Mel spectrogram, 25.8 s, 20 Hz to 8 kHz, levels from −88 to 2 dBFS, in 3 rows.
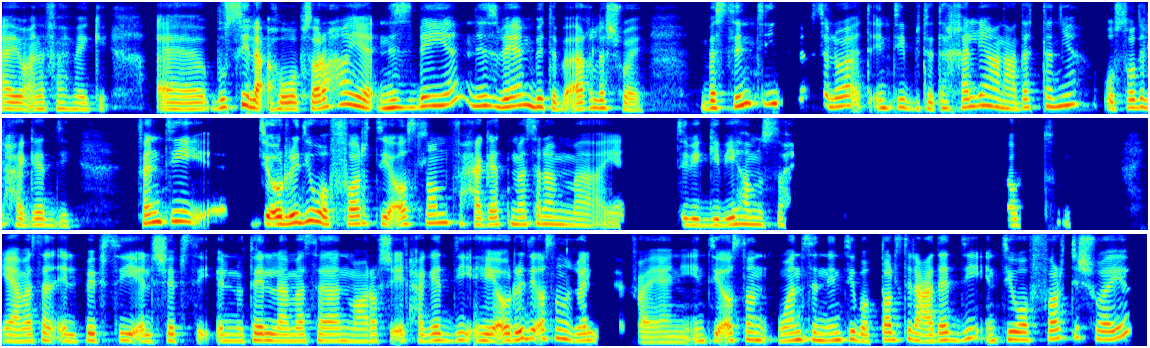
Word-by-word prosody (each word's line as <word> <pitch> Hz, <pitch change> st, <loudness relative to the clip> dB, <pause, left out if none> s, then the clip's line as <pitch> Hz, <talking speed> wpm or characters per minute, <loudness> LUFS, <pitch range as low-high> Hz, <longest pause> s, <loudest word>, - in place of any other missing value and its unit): أيوه 170 Hz, -1 st, +1 dB
أنا 170 Hz, -, -2 dB
فهماكِ 165 Hz, -2 st, -7 dB, 0.4 s
آآ 165 Hz, 0 st, 0 dB
بُصّي 210 Hz, +8 st, +2 dB
لأ 210 Hz, -, +5 dB
هو 165 Hz, 0 st, +3 dB
بصراحة 215 Hz, -, +2 dB
هي 235 Hz, -10 st, +5 dB
نسبيًا، 230 Hz, -, +3 dB
نسبيًا 245 Hz, +1 st, +4 dB
بتبقى 190 Hz, -7 st, +2 dB
أغلى 195 Hz, +3 st, 0 dB
شوية 170 Hz, -7 st, -5 dB, 0.4 s
بس 195 Hz, +2 st, +2 dB
أنتِ 310 Hz, +6 st, +5 dB
في 310 Hz, 0 st, +2 dB, 0.2 s
نفس 235 Hz, +5 st, -13 dB
الوقت 245 Hz, +1 st, 0 dB
أنتِ 200 Hz, 0 st, -3 dB
بتتخلّي 190 Hz, +5 st, -1 dB
عن 230 Hz, -5 st, +2 dB
عادات 210 Hz, +5 st, -4 dB
تانية 265 Hz, +5 st, +1 dB
قصاد 205 Hz, +4 st, -1 dB
الحاجات 170 Hz, -5 st, -2 dB
دي، 145 Hz, -2 st, -13 dB, 0.4 s
فأنتِ 250 Hz, +5 st, +3 dB
أ -, -, +4 dB, 0.6 s
أنتِ 190 Hz, -, +4 dB
already 215 Hz, +6 st, +7 dB
وفّرتِ 200 Hz, -3 st, +2 dB
أصلًا 195 Hz, +5 st, 0 dB
في 230 Hz, -4 st, -12 dB
حاجات 180 Hz, +1 st, -2 dB
مثلًا 190 Hz, +1 st, -2 dB
ما 160 Hz, -5 st, -6 dB
يع 70 Hz, +1 st, -9 dB, 0.4 s
كنتِ -, -, -5 dB
بتجبيها 165 Hz, +4 st, +1 dB
مش 180 Hz, -1 st, -3 dB
صح 170 Hz, 0 st, -9 dB, 1.6 s
بالضبط، 160 Hz, 0 st, -11 dB, 0.7 s
يعني 165 Hz, -1 st, -1 dB
مثلًا 170 Hz, +1 st, -2 dB
البيبسي، 180 Hz, +2 st, -2 dB
الشيبسي، 170 Hz, +2 st, -5 dB
النوتيلّا، 170 Hz, +1 st, 0 dB
مثلًا 170 Hz, 0 st, -2 dB
ما 170 Hz, -1 st, -6 dB
اعرفش 170 Hz, +2 st, -5 dB
إيه -, -, -2 dB
الحاجات 175 Hz, +2 st, -2 dB
دي 180 Hz, +2 st, -5 dB
هي 175 Hz, -1 st, +2 dB
already 215 Hz, +5 st, +3 dB
أصلًا 235 Hz, 0 st, -1 dB
غالية 180 Hz, +1 st, -1 dB, 0.3 s
فيعني 135 Hz, 0 st, -7 dB
أنتِ 170 Hz, -, -4 dB
أصلًا 190 Hz, +1 st, -1 dB
once 195 Hz, +3 st, 0 dB
إن 180 Hz, -2 st, 0 dB
أنتِ 195 Hz, +3 st, 0 dB
بطّلتِ 195 Hz, +3 st, -1 dB
العادات 185 Hz, 0 st, +2 dB
دي 210 Hz, +6 st, -6 dB
أنتِ 180 Hz, +5 st, -7 dB
وفّرتِ 215 Hz, +5 st, 0 dB
شوية 240 Hz, -, 0 dB
185 Hz, 165 wpm, -22 LUFS, 170-215 Hz, 1.6 s, already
